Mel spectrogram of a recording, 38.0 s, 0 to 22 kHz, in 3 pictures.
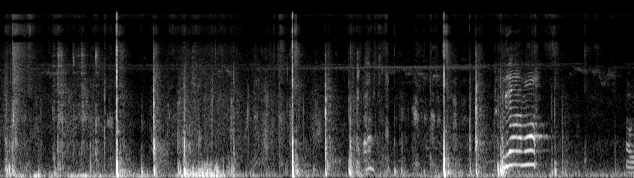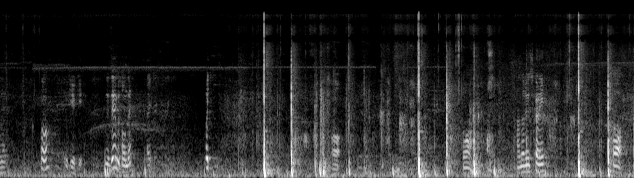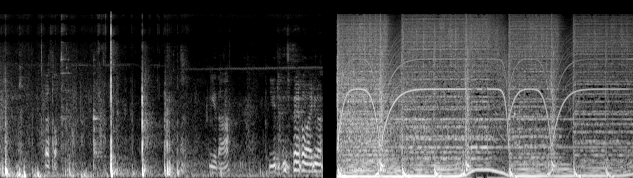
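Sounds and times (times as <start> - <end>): goalkeeper thudding on ground: 2.3 - 4.0
soccer ball thuds: 2.3 - 4.8, 5.8 - 7.3, 17.9 - 19.8, 20.5 - 22.7, 24.2 - 25.9, 27.4 - 29.0.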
